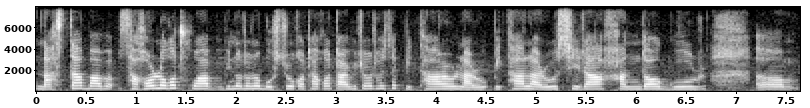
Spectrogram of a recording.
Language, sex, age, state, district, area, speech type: Assamese, male, 30-45, Assam, Nalbari, rural, spontaneous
